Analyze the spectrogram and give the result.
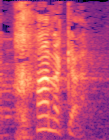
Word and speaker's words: Hanukkah: That is Cheslev 25th, or what we call Hanukkah, or Hanukkah. You got to spit when you say it if you say it right.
